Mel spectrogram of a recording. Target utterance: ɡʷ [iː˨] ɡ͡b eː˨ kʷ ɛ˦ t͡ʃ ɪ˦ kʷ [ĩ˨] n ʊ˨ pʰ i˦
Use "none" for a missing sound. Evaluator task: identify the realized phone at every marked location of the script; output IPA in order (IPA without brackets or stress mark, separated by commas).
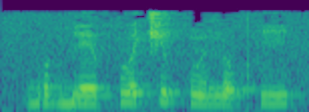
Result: i˨, ĩ˨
